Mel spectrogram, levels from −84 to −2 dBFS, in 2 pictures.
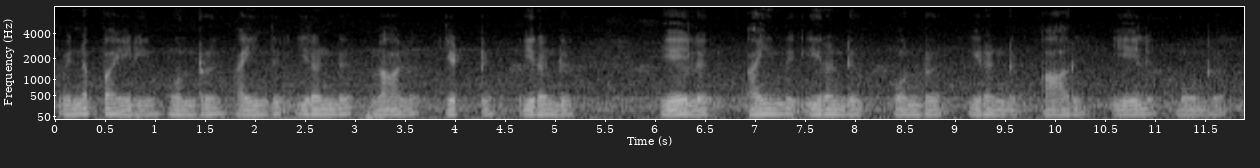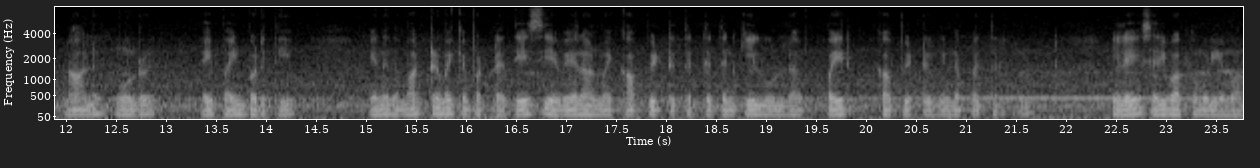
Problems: low volume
